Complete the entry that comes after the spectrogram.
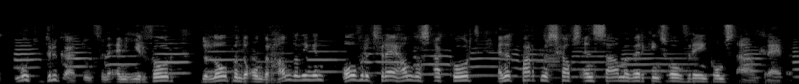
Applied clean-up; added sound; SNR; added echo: classical method Wiener filter.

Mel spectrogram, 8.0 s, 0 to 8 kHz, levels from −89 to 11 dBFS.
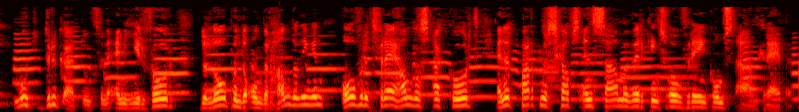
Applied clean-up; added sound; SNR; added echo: classical method log-MMSE.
